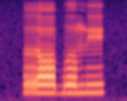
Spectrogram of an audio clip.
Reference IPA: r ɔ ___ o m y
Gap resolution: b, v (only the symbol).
b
